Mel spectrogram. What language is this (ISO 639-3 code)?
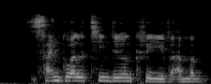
cym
